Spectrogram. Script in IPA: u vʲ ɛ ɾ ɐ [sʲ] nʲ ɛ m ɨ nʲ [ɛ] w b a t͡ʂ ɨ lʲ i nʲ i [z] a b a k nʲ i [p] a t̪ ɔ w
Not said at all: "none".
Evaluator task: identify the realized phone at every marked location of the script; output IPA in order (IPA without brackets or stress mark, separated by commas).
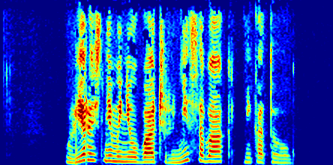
sʲ, ɛ, s, k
